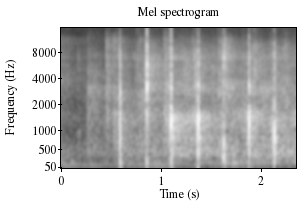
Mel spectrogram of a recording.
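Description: Hand claps close to a microphone: sharp, evenly spaced claps about four a second, starting about half a second in, over fainter scattered applause.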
